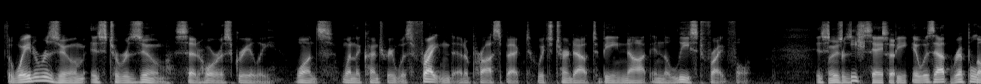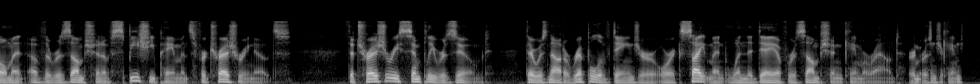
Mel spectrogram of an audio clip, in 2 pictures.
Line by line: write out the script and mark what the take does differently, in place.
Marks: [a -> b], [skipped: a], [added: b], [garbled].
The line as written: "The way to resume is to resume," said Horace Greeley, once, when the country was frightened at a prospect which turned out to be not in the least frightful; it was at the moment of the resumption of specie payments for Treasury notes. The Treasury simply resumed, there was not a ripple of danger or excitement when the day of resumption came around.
"The way to resume is to resume," said Horace Greeley, once, when the country was frightened at a prospect which turned out to be not in the least frightful; [garbled] it was at [the -> ripple] moment of the resumption of specie payments for Treasury notes. The Treasury simply resumed, there was not a ripple of danger or excitement when the day of resumption came around. [garbled]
